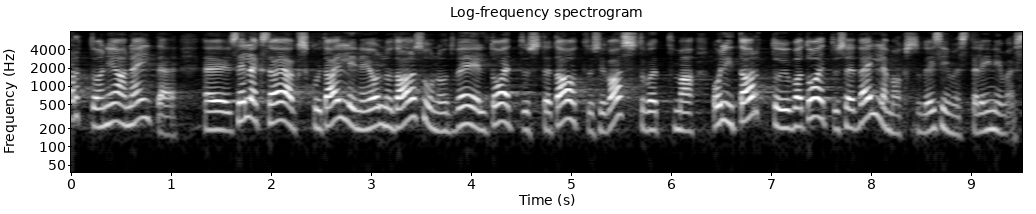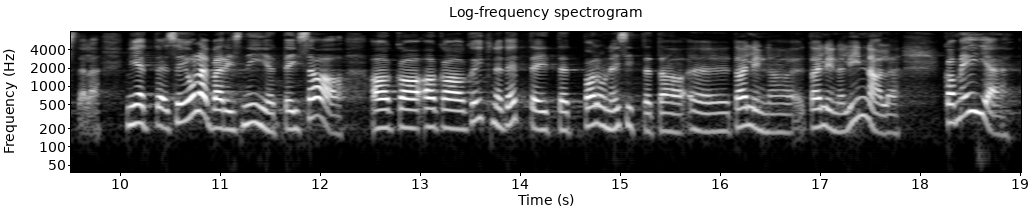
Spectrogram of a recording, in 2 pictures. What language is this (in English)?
Estonian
